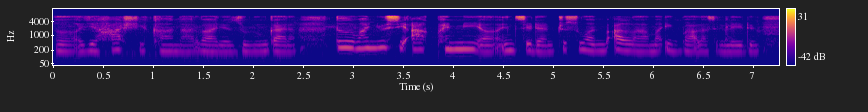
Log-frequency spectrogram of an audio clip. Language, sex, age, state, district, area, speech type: Kashmiri, female, 45-60, Jammu and Kashmir, Budgam, rural, spontaneous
